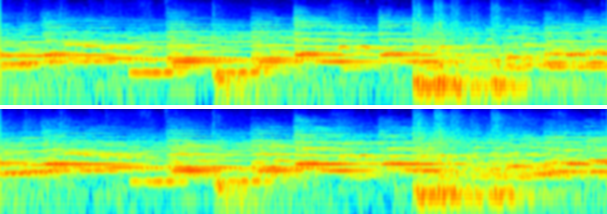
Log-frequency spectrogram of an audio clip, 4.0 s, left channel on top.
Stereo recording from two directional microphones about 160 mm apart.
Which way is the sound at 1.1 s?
40° left (ahead or behind).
